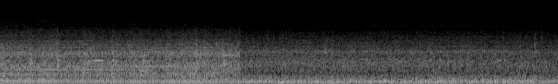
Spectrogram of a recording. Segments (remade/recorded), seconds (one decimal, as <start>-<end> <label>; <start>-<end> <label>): 0.0-2.9 recorded; 2.9-5.1 remade; 5.1-5.6 recorded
